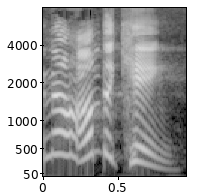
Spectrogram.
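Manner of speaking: a hint of an angry king; mock angry retort. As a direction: bristle like a king refusing to step down. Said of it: "He's angry".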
